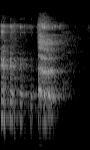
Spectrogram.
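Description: A loud, drawn-out burp with a gravelly start that erupts into a second strong burst, then trails off in a long echoing reverberation as if in a large, hollow hall.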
